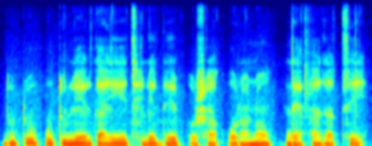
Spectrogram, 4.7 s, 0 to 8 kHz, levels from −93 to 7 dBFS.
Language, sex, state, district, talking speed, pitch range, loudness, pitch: Bengali, female, West Bengal, Cooch Behar, 105 wpm, 170-180 Hz, -14 LUFS, 175 Hz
